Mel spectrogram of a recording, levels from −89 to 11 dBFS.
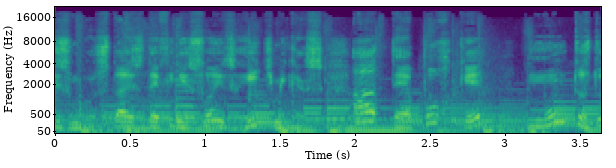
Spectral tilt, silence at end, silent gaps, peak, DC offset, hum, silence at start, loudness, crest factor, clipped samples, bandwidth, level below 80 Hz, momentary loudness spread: -3.5 dB/octave; 0 s; none; -2 dBFS; under 0.1%; none; 0 s; -18 LUFS; 16 dB; under 0.1%; 19 kHz; -28 dBFS; 4 LU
